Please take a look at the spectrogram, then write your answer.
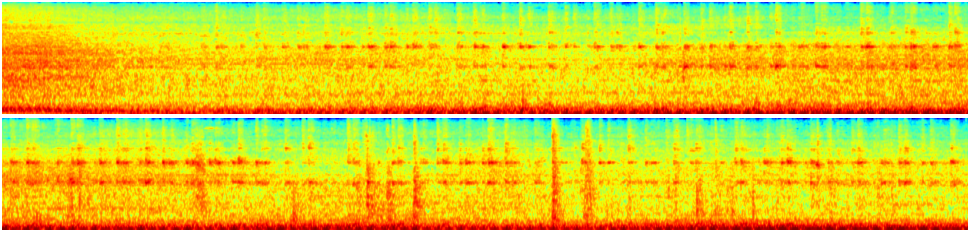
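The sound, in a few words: hot rod car engine idling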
